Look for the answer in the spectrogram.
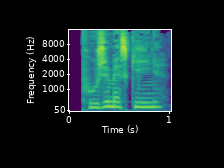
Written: pudsemaskine

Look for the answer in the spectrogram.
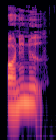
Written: åndenød

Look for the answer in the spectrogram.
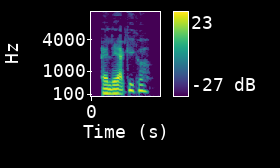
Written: allergiker

